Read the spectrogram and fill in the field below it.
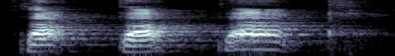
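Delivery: high, loud duck quacks climbing; a welcoming duck, quacking up high; greeting duck quacks. A narrator's reading. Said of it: "The sheep arrived fashionably late".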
